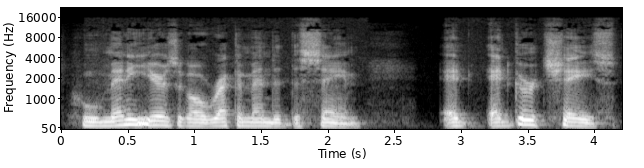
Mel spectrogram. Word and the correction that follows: Cayce: pronounced Casey.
